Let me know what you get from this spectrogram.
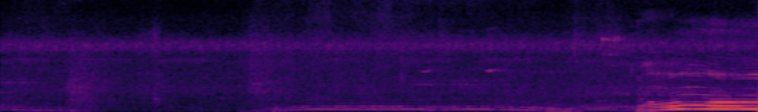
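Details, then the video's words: Domestic cats fighting: long, drawn-out moaning yowls held steady, sliding down, then a sharp rising wail that swells loud at the end; no other clear sounds. "Cat fighting videos"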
